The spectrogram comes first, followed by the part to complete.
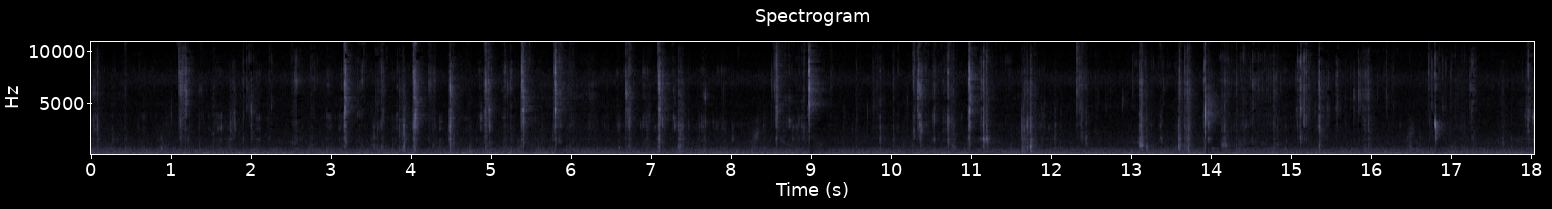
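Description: A person chewing and biting roast chicken close to the microphone, with irregular crisp clicks from the mouth and the meat, a few a second, over a steady low hum.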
